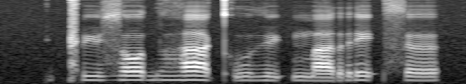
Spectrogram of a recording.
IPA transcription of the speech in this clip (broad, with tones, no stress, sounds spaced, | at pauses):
ǁ y˨ z ɔ˦ dʱ a˦˨ kʼ u˨ ð y˨ ʔ m a˨ r e˦ ʔ s ə˧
